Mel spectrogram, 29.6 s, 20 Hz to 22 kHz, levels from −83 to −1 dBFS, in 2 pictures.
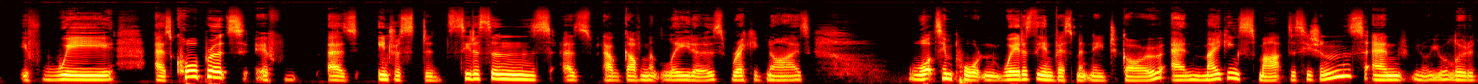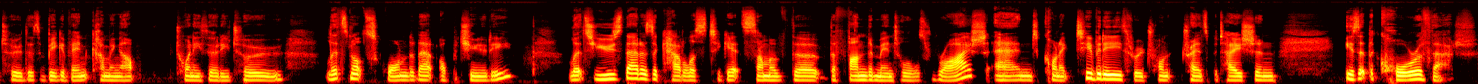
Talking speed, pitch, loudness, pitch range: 140 wpm, 155 Hz, -19 LUFS, 150-175 Hz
